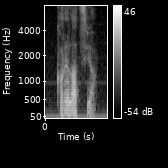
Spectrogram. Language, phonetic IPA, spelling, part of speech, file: Polish, [ˌkɔrɛˈlat͡sʲja], korelacja, noun, Pl-korelacja.ogg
